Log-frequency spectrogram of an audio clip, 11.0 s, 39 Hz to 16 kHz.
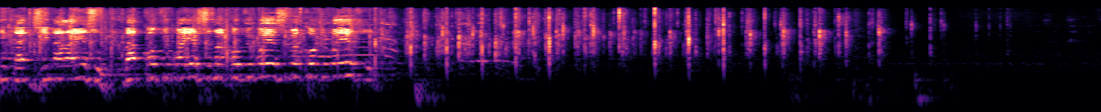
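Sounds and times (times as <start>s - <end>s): people applauding: 0.0s - 10.1s.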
